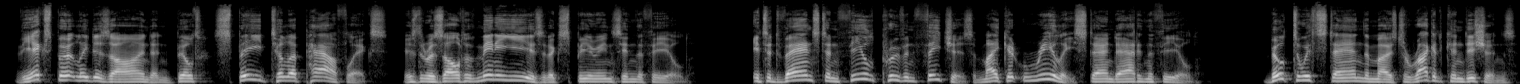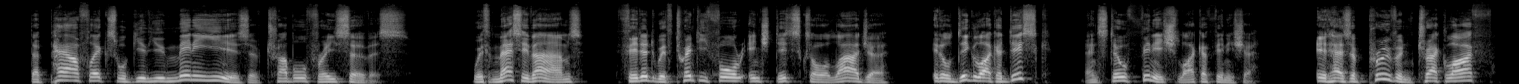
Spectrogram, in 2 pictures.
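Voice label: Australian English, male, voice over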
